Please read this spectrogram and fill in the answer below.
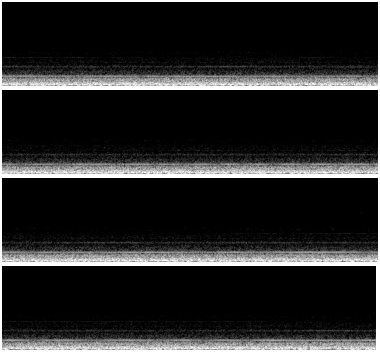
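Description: Airliner cabin noise in flight: jet engines and rushing airflow, loud and steady, with a constant hum on top.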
